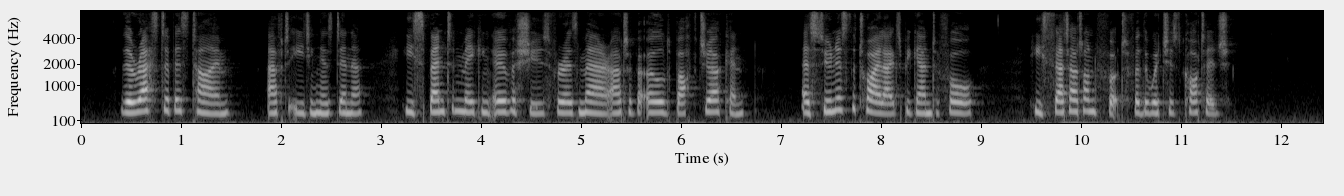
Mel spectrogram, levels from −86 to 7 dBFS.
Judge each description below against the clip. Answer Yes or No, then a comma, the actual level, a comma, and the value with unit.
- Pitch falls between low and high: No, very high, 250 Hz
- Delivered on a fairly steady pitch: Yes, narrow, 2.1 semitones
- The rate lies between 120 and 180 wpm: No, average, 195 wpm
